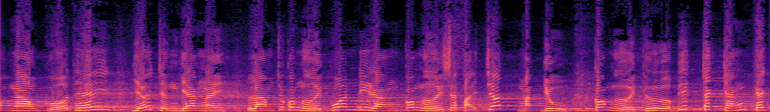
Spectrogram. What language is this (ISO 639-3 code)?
vie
